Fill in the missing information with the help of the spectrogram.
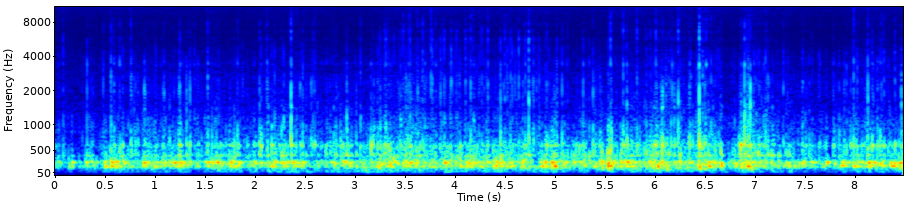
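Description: Bristled pink silicone glove fingers rub and scratch the gem-covered bowl of an upside-down, hollow, empty glass wine glass covered in rhinestones and beads. The result is a steady, dense scratching with a low, muffled body and fast, crackly clicks throughout.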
